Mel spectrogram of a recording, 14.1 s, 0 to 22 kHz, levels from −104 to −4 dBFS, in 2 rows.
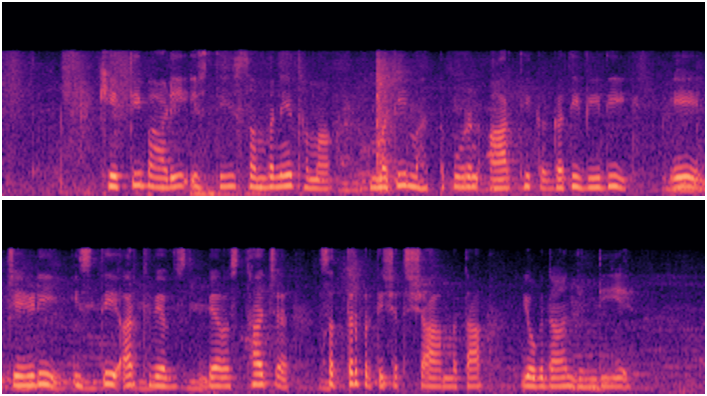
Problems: constant background noise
